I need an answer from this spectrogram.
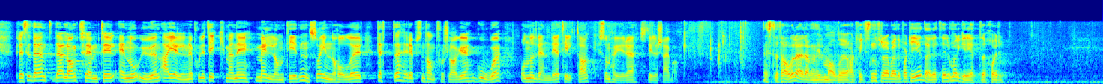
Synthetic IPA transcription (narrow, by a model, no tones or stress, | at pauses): pʰɾɛsɪd̪ɛnt̪d̪ɛæɭɑŋt̪fɾɛmːt̪ʰɪlɛnoʔʉːənæɾjɛlːənəpʰʊlɪt̪ʰɪkːmɛnɪmɛlːɔmt̪ʰiːd̪nsɔɪnːəhɔlːəɾ | d̪̥ɛt̪ːəɾɛpɾə̥sn̩t̪ʰɑnt̪fɔʂɭɑːɡəɡuːə | ɔnœd̪ʋɛnd̪ɪət̪ʰɪlt̪ʰɑːksɔmɦœʏəɾəst̪ɪlːəʂæɪbɑ̰ːk | nɛ̰st̪ət̪ʰɑːləɾæɾɑŋnɪlmɑləhɑʈfɪksn̩fɾɑɑɾbæɪd̪əɾpɑʈiːəd̪æɾɛt̪ʰəɾmɑɾɡɾeːt̪əhɔɾ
